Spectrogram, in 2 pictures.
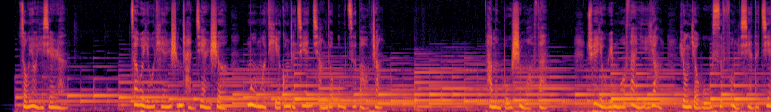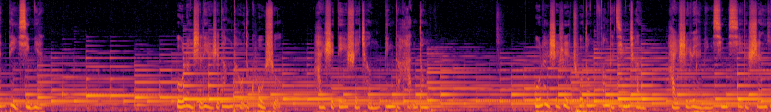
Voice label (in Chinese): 女 旁白 沉稳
